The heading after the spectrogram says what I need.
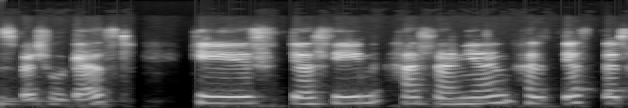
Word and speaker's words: Hasanian: of this new special guest he is jasin hassanian yes that's how you pronounce it hassanian yeah yeah okay that's right who is the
